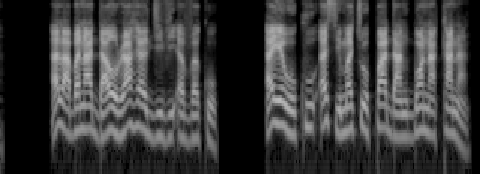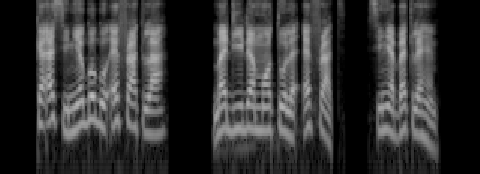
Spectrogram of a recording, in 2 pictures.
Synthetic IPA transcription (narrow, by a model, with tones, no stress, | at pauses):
ɛ˦la˨bɛ˦nã˦d̪a˨wo˦˨ɾa˦ɦɛ˦ld͡ʑi˨vi˨ʔɛ˨vɛ˨ko̰˨ | e˦jɛ˦wo˨ku˦ʔe˦si˨mɛ̃˦t͡ʃo˦pa˦d̪ã˨nɡ͡bɔ̃˦nã˨ka˦nã̰˨n | kɛ˦e˦si˨mĩ˨ɛ˦ɡo˦ɡo˦ʔe˦fɾa˨t̪la˦ | mɛ̃˦ɖi˦ɖɛ˦mɔ̃˦t̪o˦lɛ˨ʔe˦fɾa˨t̪ | si˨ɲɛ̃˦bɛ˦t̪le˦ɦɛ̰̃˨m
